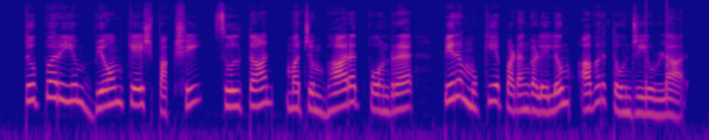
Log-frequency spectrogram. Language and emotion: Tamil, neutral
